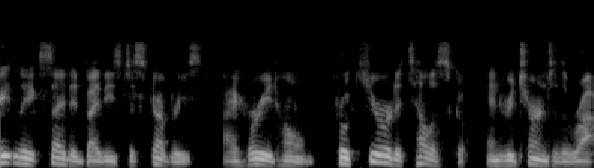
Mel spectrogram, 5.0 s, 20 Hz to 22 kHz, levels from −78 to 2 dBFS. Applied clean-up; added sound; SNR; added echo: neural mask model Resemble Enhance denoiser.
